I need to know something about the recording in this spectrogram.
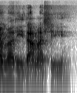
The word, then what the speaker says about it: Katamari Damacy: How do you actually pronounce that type Katamari. Of game? Katamari Damacy.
